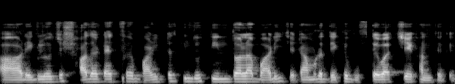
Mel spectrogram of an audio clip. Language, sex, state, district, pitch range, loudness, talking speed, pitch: Bengali, male, West Bengal, Kolkata, 110-130 Hz, -17 LUFS, 160 wpm, 125 Hz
